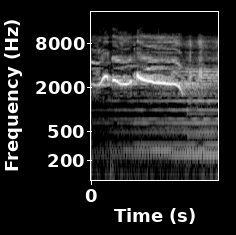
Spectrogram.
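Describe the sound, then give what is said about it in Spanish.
Villagers in a Turkish village communicate in whistled language: a clear human whistle holds a high, steady tone with gentle pitch glides, followed by a few shorter whistled notes. No one speaks. “se comunican a, a puros chiflidos.”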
